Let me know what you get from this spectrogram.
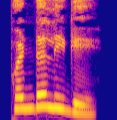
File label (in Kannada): "ಪಡ್ಡಲಿಗೆ", Kannada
